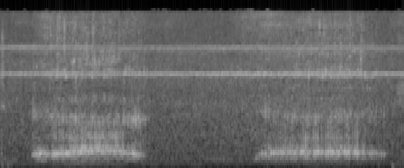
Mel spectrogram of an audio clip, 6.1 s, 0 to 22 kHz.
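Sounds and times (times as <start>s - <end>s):
faint hum: 0.0s - 6.0s
male crocodile rumbling hissing mating call: 0.5s - 2.3s, 3.8s - 6.0s.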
